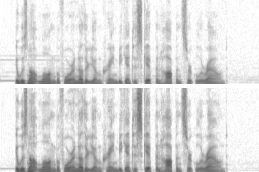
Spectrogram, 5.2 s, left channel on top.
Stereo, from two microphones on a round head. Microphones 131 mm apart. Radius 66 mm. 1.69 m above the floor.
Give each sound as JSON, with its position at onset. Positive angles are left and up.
{"t": 0.3, "sound": "a man speaking", "side_deg": -35}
